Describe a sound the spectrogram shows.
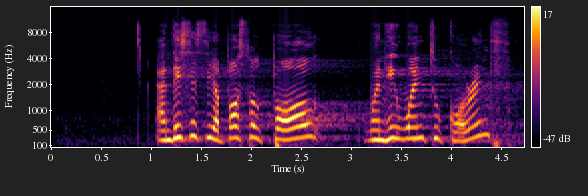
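A woman speaks into a microphone, heard through a loudspeaker in a large echoing hall.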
